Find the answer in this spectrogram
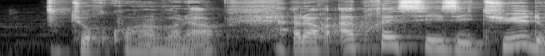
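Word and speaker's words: Tourcoing: à côté de Lille si je me trompe pas Fred c'est ça tourcoin la prononciation tourcoin ouais tourcoin voilà alors après ses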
